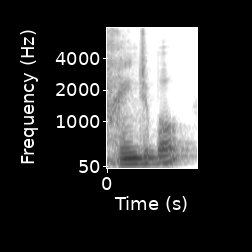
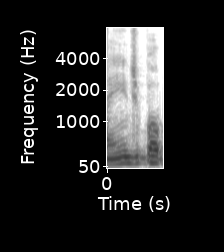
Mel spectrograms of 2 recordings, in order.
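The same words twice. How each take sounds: First: It is said with a Brazilian Portuguese pronunciation. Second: It is said with an English-like pronunciation. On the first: "no Brasil a gente fala handball" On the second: "para mim é difícil falar handball"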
